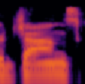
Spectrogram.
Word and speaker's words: Can: He also has a great YouTube channel, Dr. John's Clinic. It's spelled C-A-N, but I just learned pronounced more like John.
